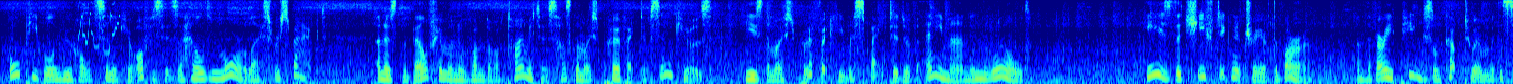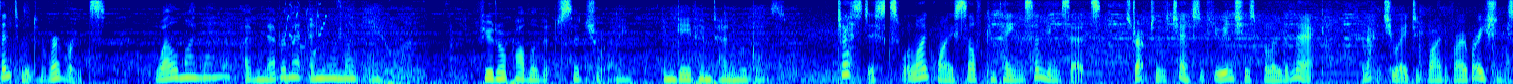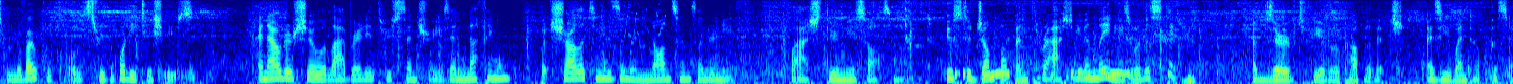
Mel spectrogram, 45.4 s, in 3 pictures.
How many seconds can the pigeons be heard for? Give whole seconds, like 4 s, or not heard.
5 s.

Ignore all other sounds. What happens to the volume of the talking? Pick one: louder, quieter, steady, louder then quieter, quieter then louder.
steady.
